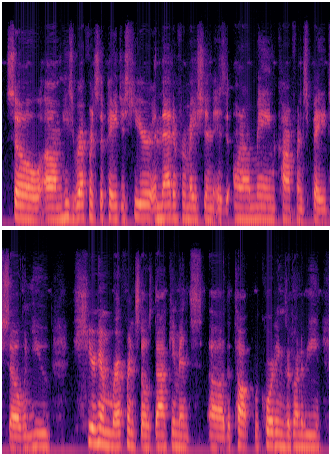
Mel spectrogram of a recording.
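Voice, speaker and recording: A man hosts an online gathering with informal announcements. His delivery is fairly flat, with a faint hum and noise on the recording. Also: a little high, normal speed. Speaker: host and moderator.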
